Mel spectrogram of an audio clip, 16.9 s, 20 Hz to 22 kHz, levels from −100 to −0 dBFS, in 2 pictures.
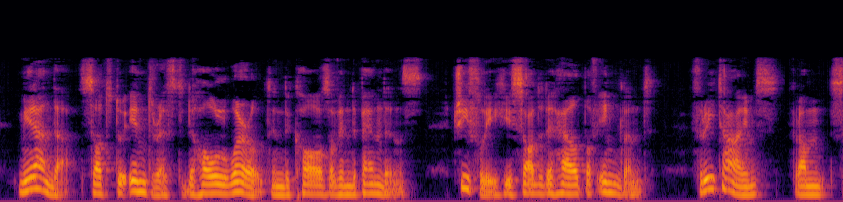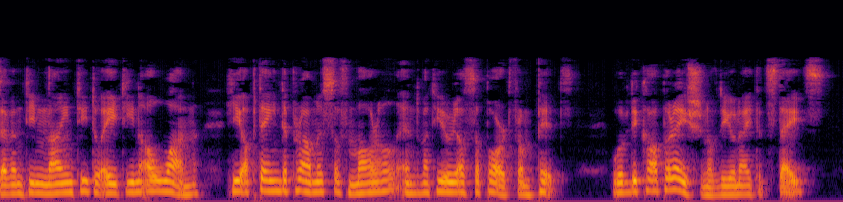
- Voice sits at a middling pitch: Yes, medium, 145 Hz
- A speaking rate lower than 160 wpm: Yes, average, 150 wpm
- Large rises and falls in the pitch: No, average, 4.1 semitones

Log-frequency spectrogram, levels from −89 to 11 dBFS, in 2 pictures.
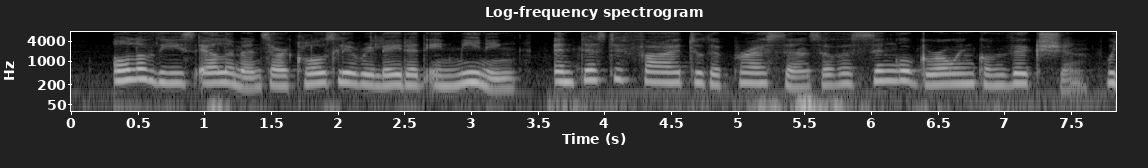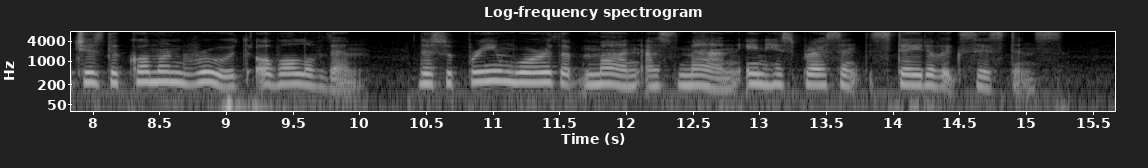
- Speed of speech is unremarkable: Yes, average, 160 wpm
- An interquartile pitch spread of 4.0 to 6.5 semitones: No, average, 3.1 semitones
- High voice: Yes, high, 215 Hz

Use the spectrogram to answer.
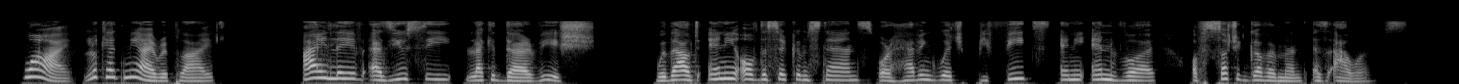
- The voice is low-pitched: No, high, 200 Hz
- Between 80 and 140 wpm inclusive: Yes, slow, 135 wpm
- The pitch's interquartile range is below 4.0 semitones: No, wide, 5.4 semitones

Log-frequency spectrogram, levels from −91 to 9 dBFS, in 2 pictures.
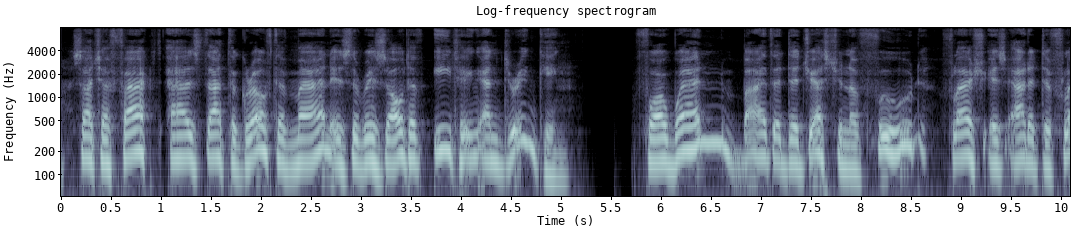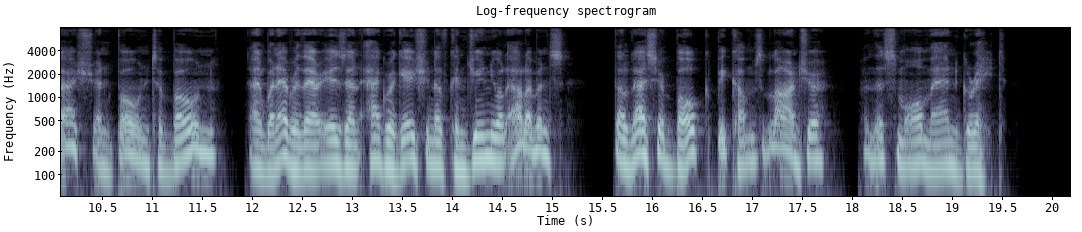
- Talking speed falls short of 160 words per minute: Yes, average, 150 wpm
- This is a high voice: No, medium, 145 Hz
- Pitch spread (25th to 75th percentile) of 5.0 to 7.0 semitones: No, average, 4.6 semitones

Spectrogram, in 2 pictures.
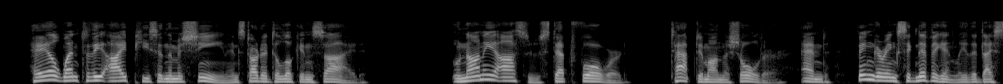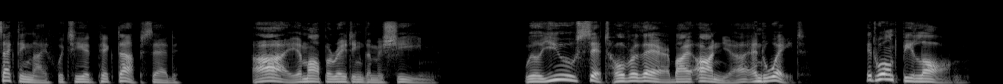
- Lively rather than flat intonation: Yes, wide, 6.9 semitones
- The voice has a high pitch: No, low, 130 Hz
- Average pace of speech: Yes, average, 160 wpm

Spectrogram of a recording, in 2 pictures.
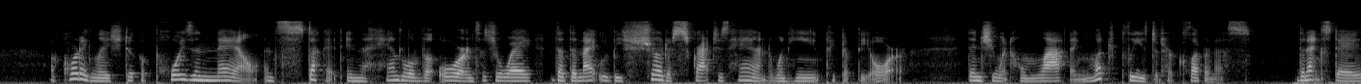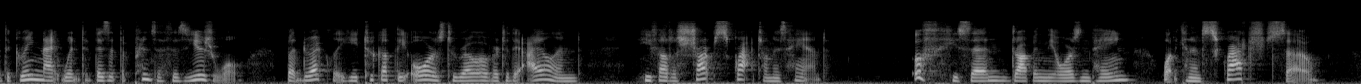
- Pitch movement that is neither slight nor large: Yes, average, 3.6 semitones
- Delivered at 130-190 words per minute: No, fast, 205 wpm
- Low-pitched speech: No, medium, 170 Hz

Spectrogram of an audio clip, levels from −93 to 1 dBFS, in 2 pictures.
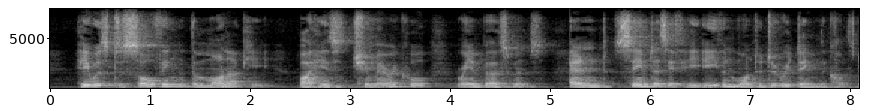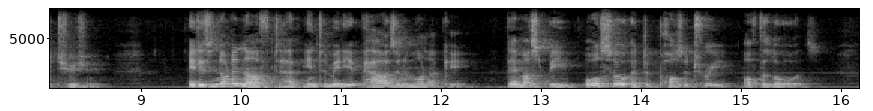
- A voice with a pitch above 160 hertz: No, medium, 140 Hz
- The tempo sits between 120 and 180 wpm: Yes, average, 155 wpm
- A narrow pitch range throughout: No, average, 4.9 semitones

